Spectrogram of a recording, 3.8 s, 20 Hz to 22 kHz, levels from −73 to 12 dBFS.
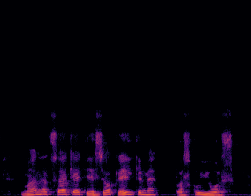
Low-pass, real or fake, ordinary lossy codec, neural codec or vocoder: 7.2 kHz; fake; Opus, 16 kbps; codec, 16 kHz, 8 kbps, FreqCodec, larger model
